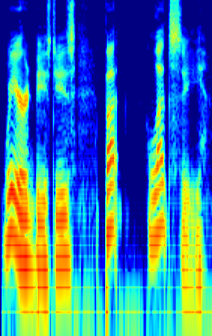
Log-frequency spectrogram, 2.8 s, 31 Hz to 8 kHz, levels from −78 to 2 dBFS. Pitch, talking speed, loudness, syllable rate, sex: 120 Hz, 85 wpm, -18 LUFS, 3.1 syllables/s, male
